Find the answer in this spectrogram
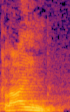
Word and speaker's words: climb: আবার ক্লাইম্ব, CLIMB, ক্লাইম্ব, এখানে কিন্তু বি এর উচ্চারণটা থাকবে না, হবে হচ্ছে ক্লাইম্ব মানে আরোহণ করা।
